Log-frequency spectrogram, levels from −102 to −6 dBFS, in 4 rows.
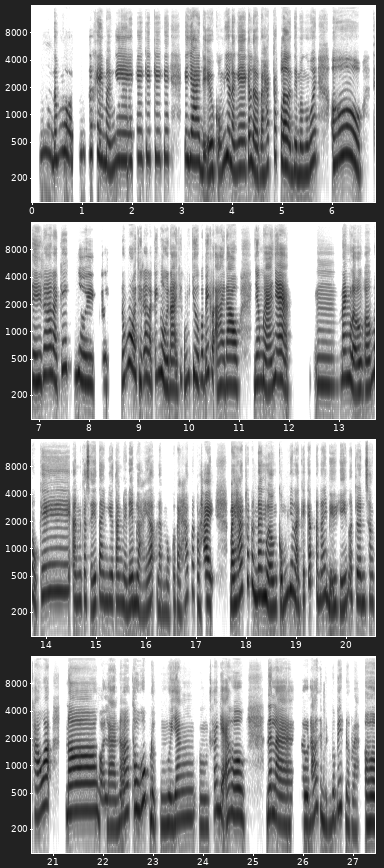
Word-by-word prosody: Đúng, 370 -3 -5
đúng 320 +1 -1
rồi, 370 -4 -1
cho 365 - -11
tới 375 0 -4
khi 340 -4 +1
mà 275 -4 -1
nghe 310 +4 -1
cái 340 -1 -4
cái 340 -2 -4
cái 335 -2 -4
cái 335 -2 -6 0.3
cái 325 -2 +1
giai 300 -2 +3
điệu 240 0 +1
cũng 240 +1 -5
như 345 +3 +5
là 275 -6 +2
nghe 255 +2 0
cái 300 +2 +1
lời 235 -5 +2
bài 225 +1 -3
hát 270 +2 -5
cất 350 -2 -8
lên 270 -5 +4
thì 235 - 0
mình 225 0 -1
mới 305 +5 -1 0.3
ồ, 325 -3 +3 0.2
thì 285 0 +3
ra 335 +3 +2
là 310 -4 +2
cái 390 - +1 0.2
người 285 -5 +2 0.2
đ - - -5 0.3
đúng 295 +6 -3
rồi, 370 - +3
thì 290 -1 -2
ra 315 +2 0
là 290 - 0
cái 325 +4 -7
người 300 -9 +4
này 235 0 +1
chứ 310 - -10
cũng 280 +3 -5
chưa 315 -5 +1
có 295 - -2
biết 345 +4 -1
là 320 - +1
ai 250 +1 -1
đâu. 255 -1 +4 0.3
Nhưng 275 +2 -1
mà 265 - +2
á 230 0 +3
nha, 295 -3 +5 0.5
ừm, 255 -1 -5
năng 305 +1 +2
lượng 230 -3 +3
ở 235 +1 +1
một 310 +1 -1
cái 310 +1 -1 0.4
anh 260 0 -4
ca 275 +1 -6
sĩ 235 -2 -2
Tăng 265 0 -3
Duy 260 - -1
Tân 255 0 -4
này 235 -3 -3
đem 240 +2 +1
lại 205 -4 -4
á 260 +4 -2
là 220 -3 -8
một 200 -1 -10
cái - - -9
bài 220 -2 -6
hát 285 +9 -10
rất 335 -4 -10
là 245 - -3
hay, 255 0 +6 0.4
bài 235 -1 +5
hát 320 +8 +2
rất 445 -1 -3
là - - +4
năng 300 0 +5
lượng 225 -3 +2
cũng 235 +4 0
như 355 - +4
là 260 -6 0
cái 275 - -7
cách 215 - -2
anh 280 - -5
ấy 290 +3 -1
biểu 235 -5 -1
diễn 225 +3 -1
ở - - -5
trên 265 -3 -1
sân 255 +1 -8
khấu 285 +5 +1
á, 375 0 +8 0.3
nó, 300 +1 +5 0.6
gọi 215 - -4
là, 210 0 -2
nó 245 +8 -1
thu 330 0 +3
hút 425 +3 +3
được 250 -3 0
người 220 0 -1
dân, 260 +3 -2
ừ, 215 - -7 0.2
khán 320 +1 -1
giả 320 -2 +2
hơn 285 -2 +4 0.4
nên 290 +2 +1
là 230 -5 +1 0.3
từ 235 0 +3
đó 340 +9 -3
thì 290 - -3
mình 220 -2 -5
mới 250 - -4
biết 355 +3 -3
được 215 -3 -7
là, 200 -1 -10
ờ, 230 - 0
275 Hz, 270 wpm, -23 LUFS, 240-315 Hz, 0.6 s, á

